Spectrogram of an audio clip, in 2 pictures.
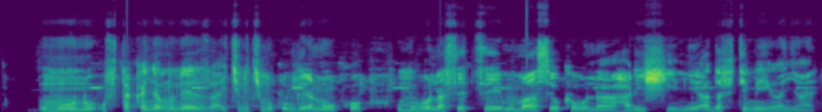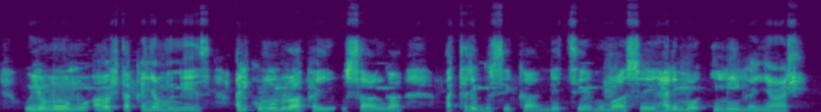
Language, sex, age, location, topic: Kinyarwanda, male, 18-24, Kigali, health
